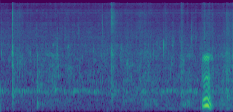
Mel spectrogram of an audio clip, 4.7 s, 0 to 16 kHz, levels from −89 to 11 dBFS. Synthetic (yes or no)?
yes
